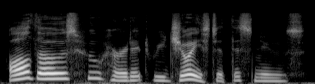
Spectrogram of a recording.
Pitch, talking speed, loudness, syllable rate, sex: 205 Hz, 170 wpm, -16 LUFS, 4.0 syllables/s, female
